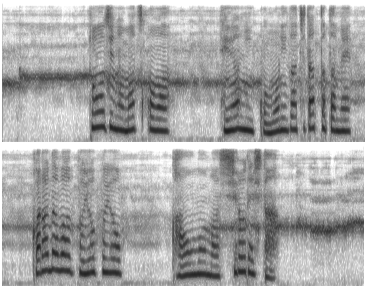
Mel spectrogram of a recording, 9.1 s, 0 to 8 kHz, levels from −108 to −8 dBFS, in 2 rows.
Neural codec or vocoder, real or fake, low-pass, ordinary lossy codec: codec, 24 kHz, 6 kbps, HILCodec; fake; 7.2 kHz; none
